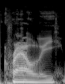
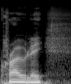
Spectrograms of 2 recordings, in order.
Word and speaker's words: Crowley: friend of Aleister Crowley, he pronounced his name wrong. He said Aleister Crowley, which everyone knows Crowley preferred to be called Crowley.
